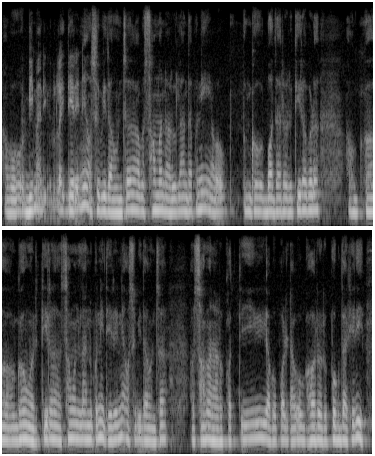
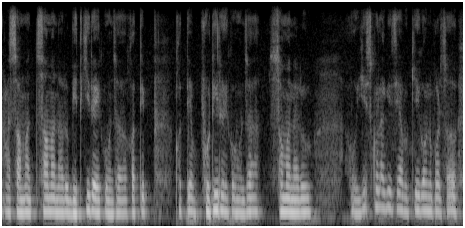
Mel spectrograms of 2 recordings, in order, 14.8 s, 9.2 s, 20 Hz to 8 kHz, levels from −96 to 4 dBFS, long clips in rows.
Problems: none marked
